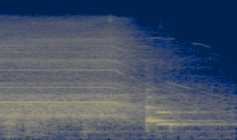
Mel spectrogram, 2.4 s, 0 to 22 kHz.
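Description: A Longer B1 30 watt laser engraver runs with a steady whirring fan-like drone, then a brief louder shift in tone midway before the noise tapers down toward the end.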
